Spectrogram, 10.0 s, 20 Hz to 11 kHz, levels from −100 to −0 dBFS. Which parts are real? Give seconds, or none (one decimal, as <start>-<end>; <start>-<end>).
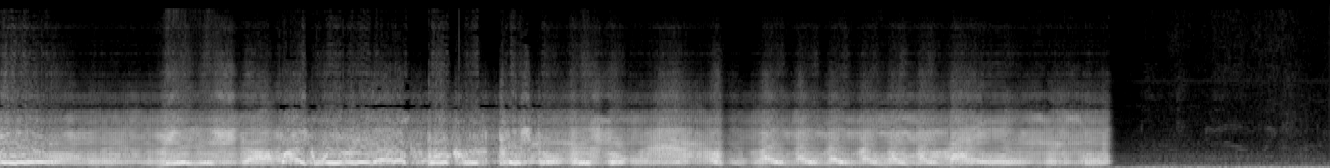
0.0-0.4; 2.1-4.1; 8.5-10.0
